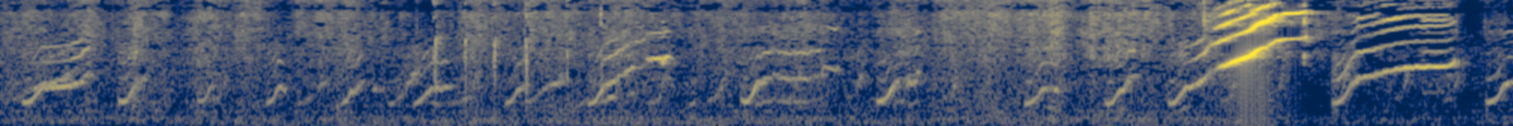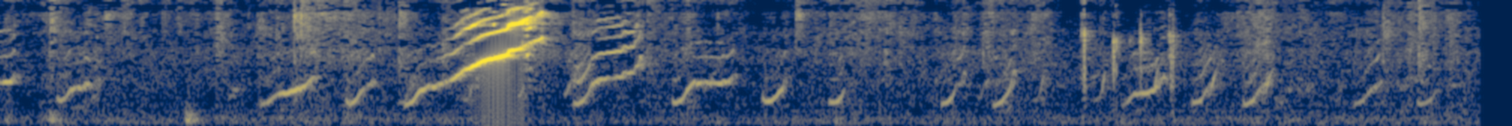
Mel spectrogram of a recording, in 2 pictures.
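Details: Guinea pig repeating short rising squeaks in a steady series, broken twice by long loud upward-sweeping wheeks, then returning to quieter chirps over a faint low background rustle.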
